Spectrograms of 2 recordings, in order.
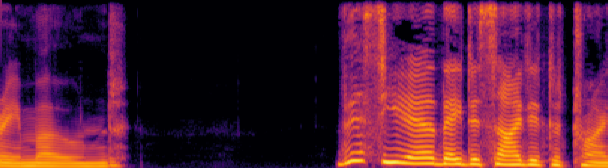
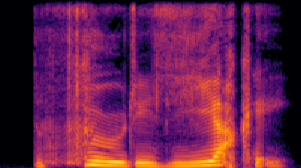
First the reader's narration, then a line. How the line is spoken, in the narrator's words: Henry grumbled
